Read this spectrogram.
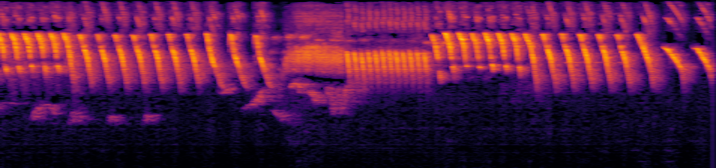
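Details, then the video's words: Canary song played to motivate canaries to sing: rapid trilled tours of repeated downward-sweeping high notes, a buzzy rattling section midway, then more fast repeated slurred syllables, loud and continuous. "تحفيز طيور كناري على التغريد"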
